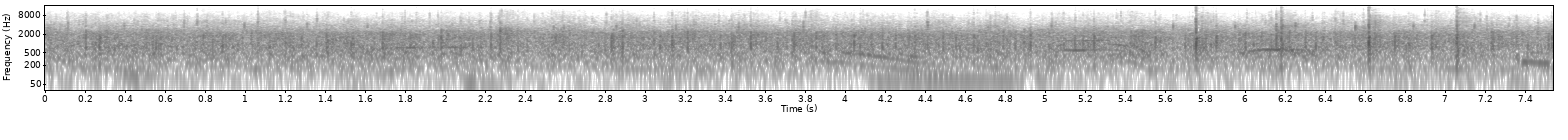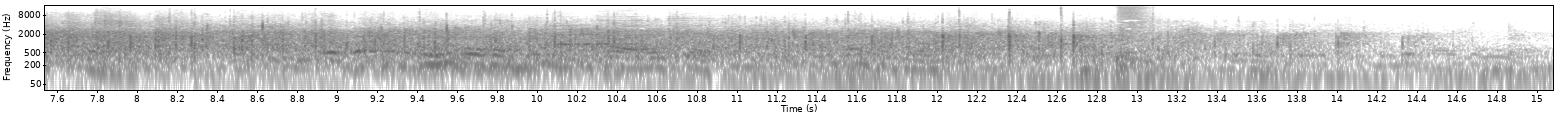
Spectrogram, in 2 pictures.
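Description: Applause fills a large hall, then fades away.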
